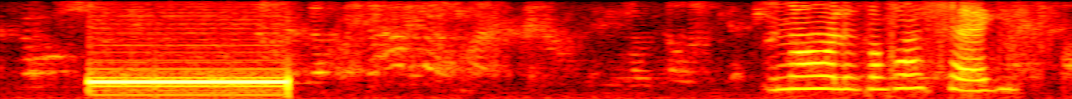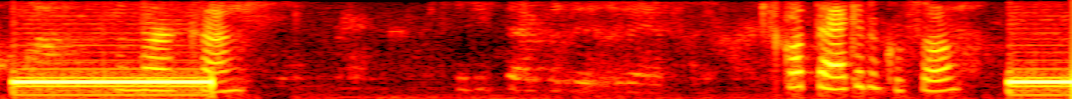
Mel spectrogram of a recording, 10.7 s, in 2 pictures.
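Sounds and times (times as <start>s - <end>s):
telephone ringing tone calling a clinic: 0.4s - 1.5s, 5.4s - 6.4s, 10.4s - 10.7s
speech: 4.2s - 6.7s, 9.3s - 10.6s.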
